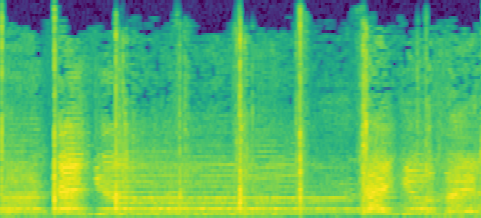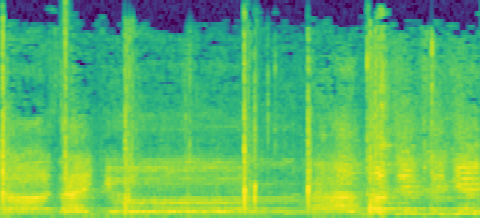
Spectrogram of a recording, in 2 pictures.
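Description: A crowd singing together in a chorus, clapping their hands on the beat about twice a second.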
